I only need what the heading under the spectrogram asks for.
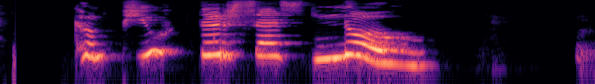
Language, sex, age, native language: Icelandic, female, 8, Icelandic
